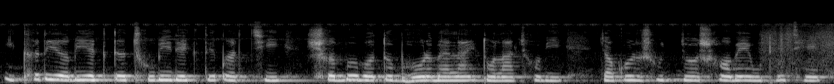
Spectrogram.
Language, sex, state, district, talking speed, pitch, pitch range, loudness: Bengali, male, West Bengal, North 24 Parganas, 110 wpm, 190 Hz, 180-195 Hz, -16 LUFS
